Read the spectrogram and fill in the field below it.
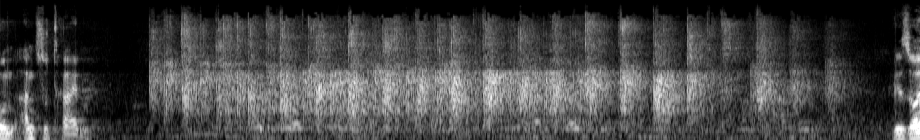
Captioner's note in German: Beifall Freie Demokraten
